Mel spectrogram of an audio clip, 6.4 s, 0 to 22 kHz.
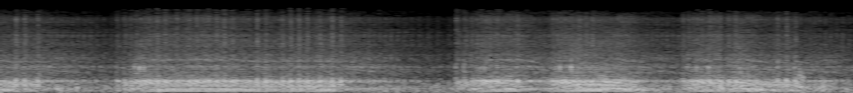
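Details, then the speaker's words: Sinnis Harrier 125cc during pre-MOT checks: idles fine, but revs rise in three surges with a rough muffled stumbling note instead of climbing cleanly; bogs and chokes itself, owner suspects fuel or air starvation. "Give it some revs. It's okay. Give it some more. It's choking itself."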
